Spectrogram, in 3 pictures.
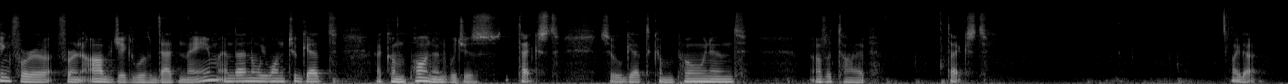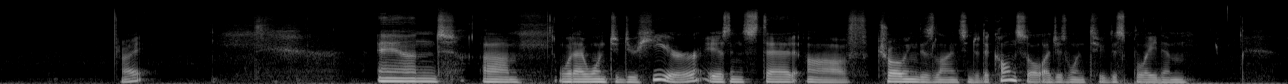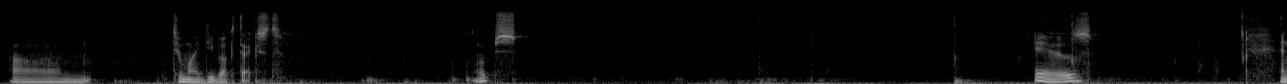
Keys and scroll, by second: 4.2-5.6 typing, 8.5 Return, 9.0-11.0 typing, 12.1-12.9 typing, 17.0 ctrl+s, 25.2 typing, 27.8-29.9 typing, 30.9 Return, 33.7-35.0 typing, 37.6 =.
